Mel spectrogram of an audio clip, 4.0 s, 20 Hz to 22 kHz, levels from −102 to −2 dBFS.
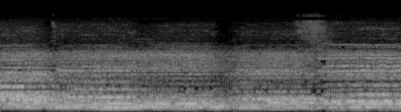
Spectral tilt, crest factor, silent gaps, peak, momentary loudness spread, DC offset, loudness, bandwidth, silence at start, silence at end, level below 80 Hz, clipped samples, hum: -6 dB/octave; 12 dB; none; -22 dBFS; 4 LU; under 0.1%; -36 LUFS; 12 kHz; 0 s; 0 s; -84 dBFS; under 0.1%; none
